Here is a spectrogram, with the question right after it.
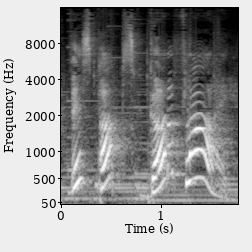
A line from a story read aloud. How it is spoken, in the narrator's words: Skye exclaimed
